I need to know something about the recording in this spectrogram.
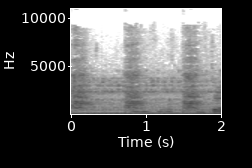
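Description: A male goat, held by the ear, giving about three short breathy calls over a steady low hum.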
